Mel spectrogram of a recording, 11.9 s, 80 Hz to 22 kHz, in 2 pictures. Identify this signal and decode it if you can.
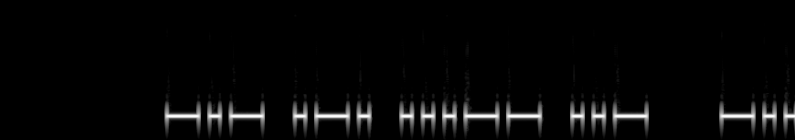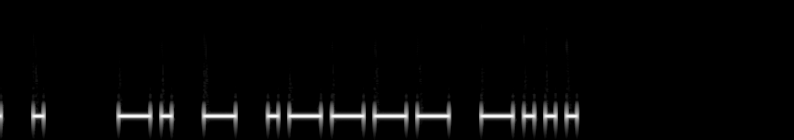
Morse code, heard as a keyed tone, about 16 wpm, 700 Hz. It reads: KR3U DE NT1B
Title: USA Callsign DE Callsign - 4 Characters - 15wpm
